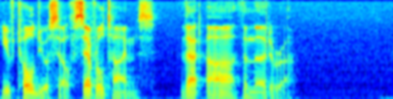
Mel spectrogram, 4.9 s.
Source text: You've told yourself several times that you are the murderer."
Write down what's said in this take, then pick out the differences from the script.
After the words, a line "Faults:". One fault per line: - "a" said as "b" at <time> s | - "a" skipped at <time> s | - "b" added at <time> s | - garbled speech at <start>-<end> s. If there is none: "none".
You've told yourself several times that are the murderer."
Faults:
- "you" skipped at 2.5 s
